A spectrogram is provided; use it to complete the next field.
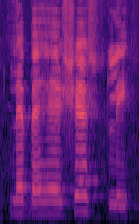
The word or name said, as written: lebeheSESli7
